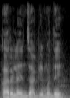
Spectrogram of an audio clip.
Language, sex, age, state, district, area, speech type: Marathi, male, 45-60, Maharashtra, Nashik, urban, spontaneous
